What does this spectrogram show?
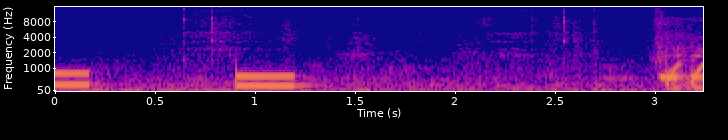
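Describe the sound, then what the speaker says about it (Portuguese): Beeping telephone tones sound while a call is placed: short steady electronic tones come through at intervals, with a quieter gap before the last one, alone and fairly clear. "Peraí, ainda que eu tô já ligando para ela."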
